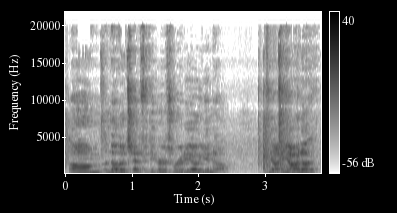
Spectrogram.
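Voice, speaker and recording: A man's voice: mid-range voice, steady tone. Echoey, offhand man vlogging casually. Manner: halting, offhand. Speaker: vlogger showing a radio collection. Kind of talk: casual unscripted product show-and-tell. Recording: echoey room, background noise.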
